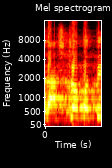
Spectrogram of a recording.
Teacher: राष्ट्रपति में आप रा पर बल देते हैं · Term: बलाघात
